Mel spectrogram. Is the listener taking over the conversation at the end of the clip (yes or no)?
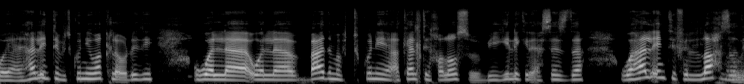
no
